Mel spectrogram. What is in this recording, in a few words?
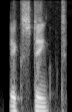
"extinct", American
